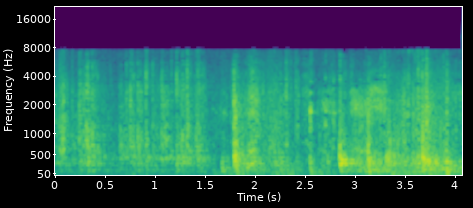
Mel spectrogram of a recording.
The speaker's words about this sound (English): slide that door back, Red. Oh, yeah. You gotta unlock it first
